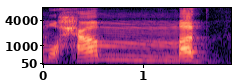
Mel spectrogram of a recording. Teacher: میم اور نون دو ایسے ہیں جو غنہ بھی ہوتے ہیں, یعنی آواز ناک میں لے کے جائی جاتی ہے. محمد, میم اور غنہ کی مقدار کتنی ہوتی ہے, ایک الف.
